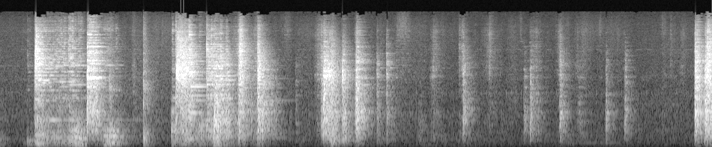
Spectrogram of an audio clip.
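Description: Laser-cut steel plates clanking and scraping against each other as tab-and-slot welding table parts are fitted together, in irregular clusters of metallic clanks with lighter clicks and one sharp clank near the end.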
